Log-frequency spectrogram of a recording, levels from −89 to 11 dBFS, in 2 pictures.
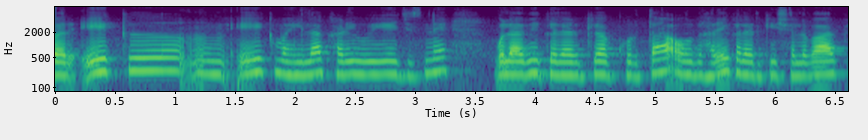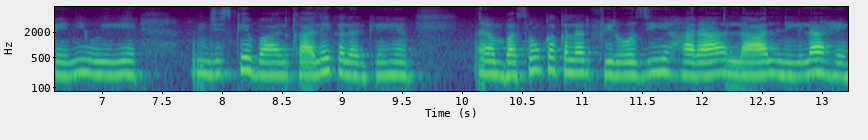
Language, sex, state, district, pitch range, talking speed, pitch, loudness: Hindi, female, Uttar Pradesh, Muzaffarnagar, 195-220 Hz, 155 wpm, 205 Hz, -18 LUFS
